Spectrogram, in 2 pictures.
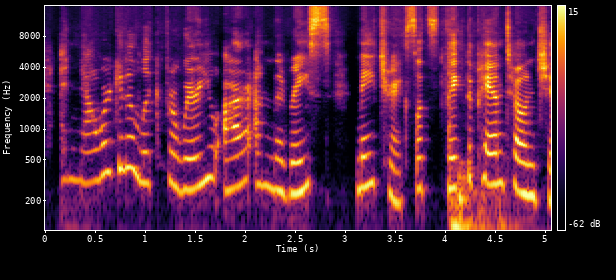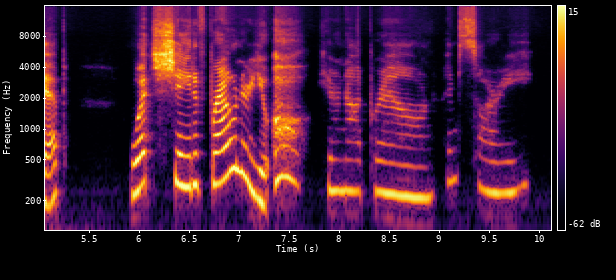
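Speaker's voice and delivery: syrupy, saccharine, sugary-sweet niceness. Mocking how they talk to a child: imitating a sweet, sugary voice. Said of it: "they say it in a sweet, sugary voice".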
